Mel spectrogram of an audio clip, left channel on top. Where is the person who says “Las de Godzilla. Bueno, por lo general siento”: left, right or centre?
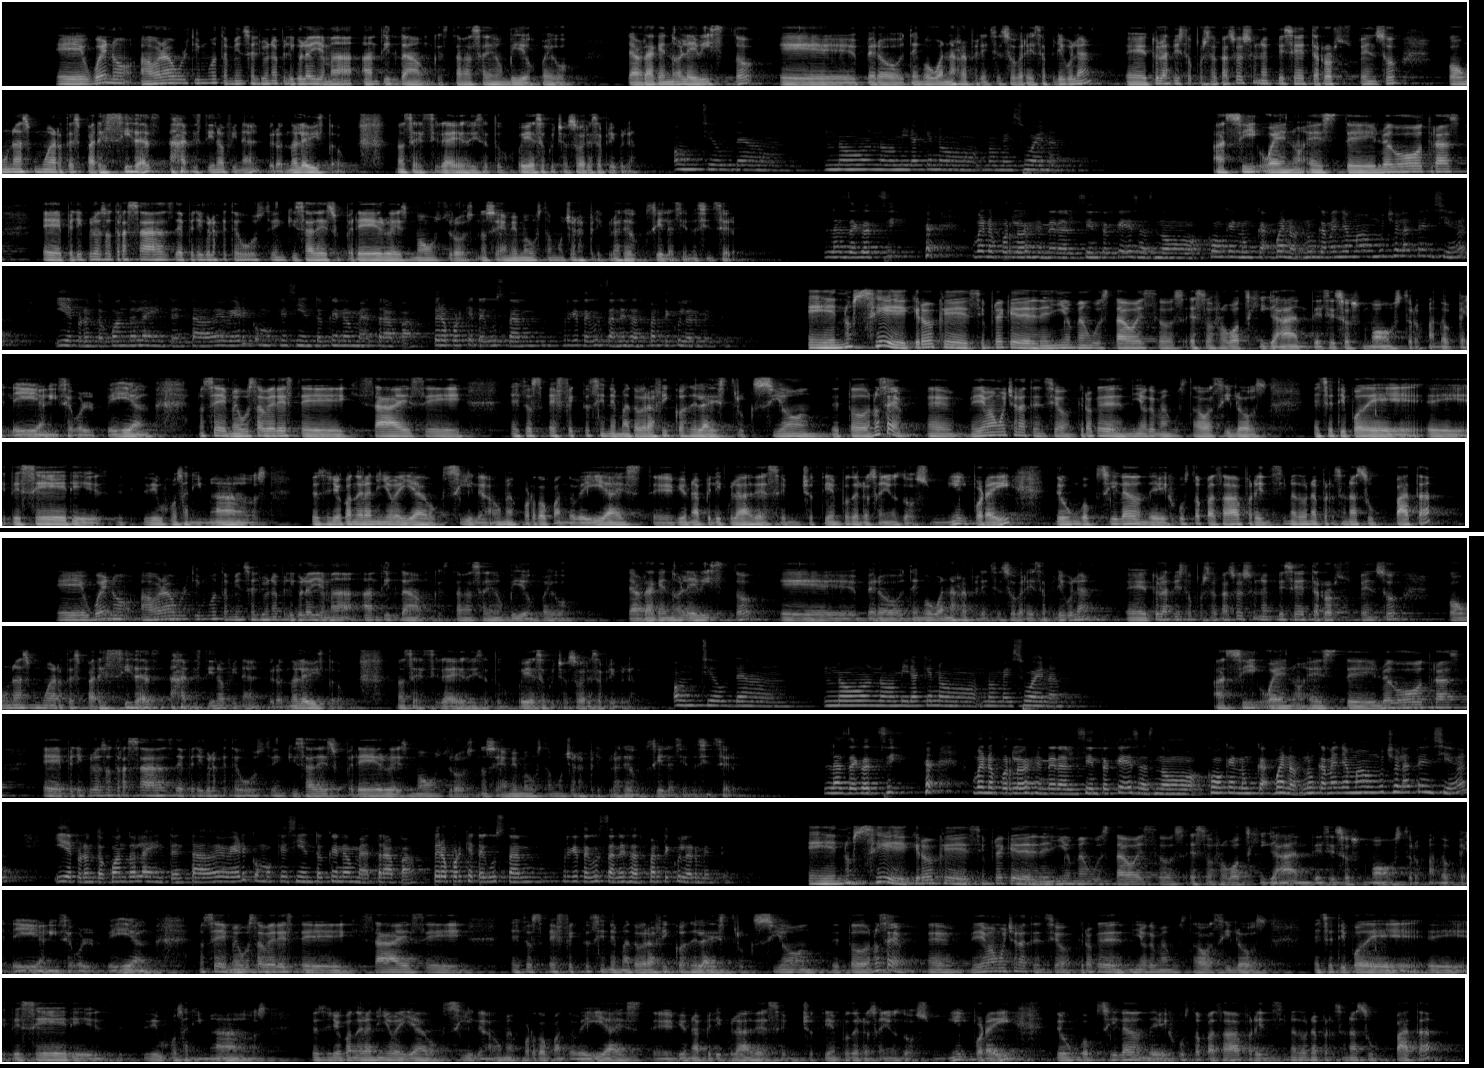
Right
